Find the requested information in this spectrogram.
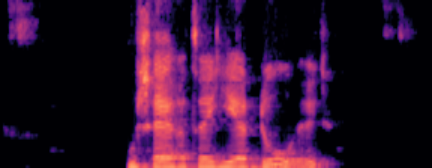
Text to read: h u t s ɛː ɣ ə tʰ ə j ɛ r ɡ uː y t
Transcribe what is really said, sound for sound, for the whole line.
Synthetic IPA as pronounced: h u s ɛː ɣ ə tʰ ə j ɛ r d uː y t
